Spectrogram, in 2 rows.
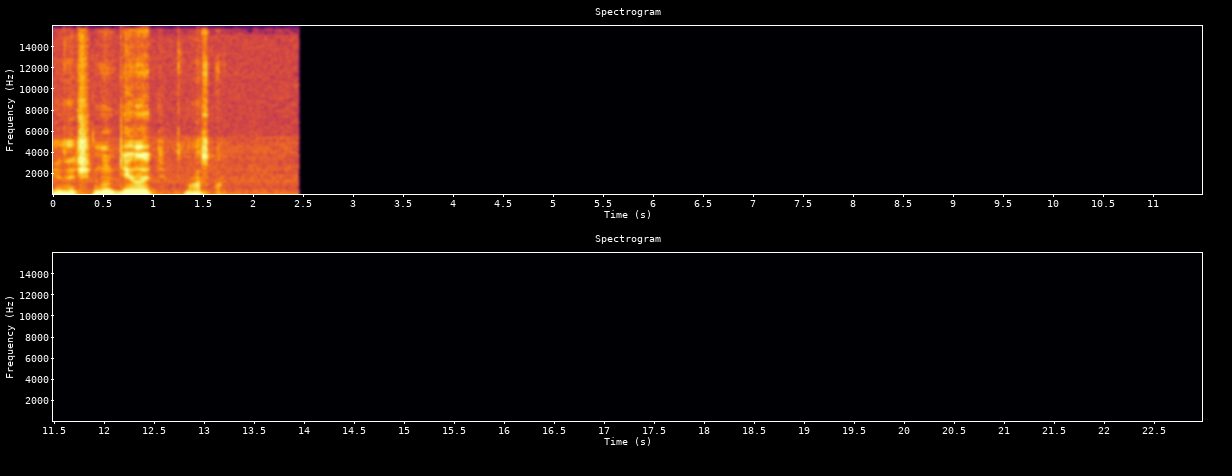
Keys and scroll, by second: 13.2 ctrl+alt+z, 13.2 ctrl+alt+z, 13.9 ctrl+z, 19.9 ctrl+z.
